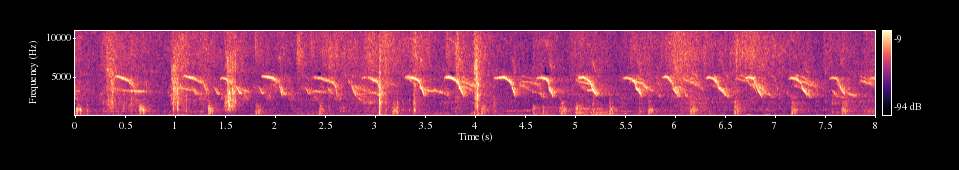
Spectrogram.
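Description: A bird chirping, faint: short high notes that each fall in pitch, repeated about three times a second without a break. A few soft clicks and knocks sound under it, the sharpest about three seconds in.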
